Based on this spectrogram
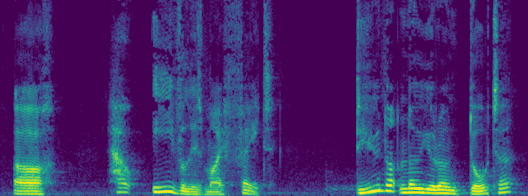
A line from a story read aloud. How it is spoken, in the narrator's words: cried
